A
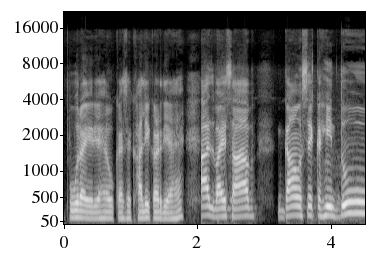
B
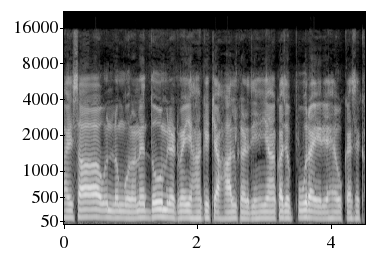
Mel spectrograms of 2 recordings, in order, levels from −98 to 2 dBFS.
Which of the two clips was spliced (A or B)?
A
